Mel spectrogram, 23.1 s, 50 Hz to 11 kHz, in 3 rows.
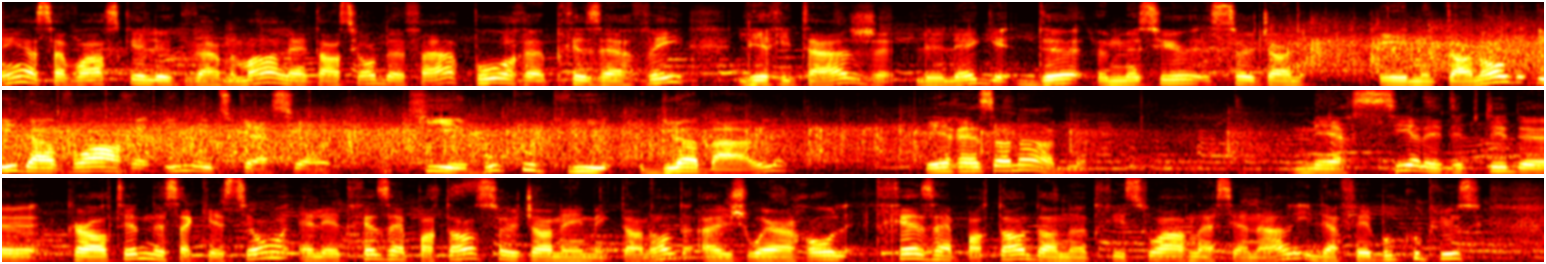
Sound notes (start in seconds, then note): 12.3 applause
